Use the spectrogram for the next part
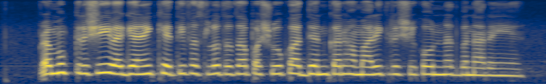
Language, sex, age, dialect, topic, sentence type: Hindi, female, 18-24, Hindustani Malvi Khadi Boli, agriculture, statement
